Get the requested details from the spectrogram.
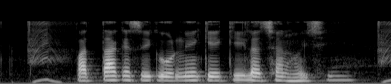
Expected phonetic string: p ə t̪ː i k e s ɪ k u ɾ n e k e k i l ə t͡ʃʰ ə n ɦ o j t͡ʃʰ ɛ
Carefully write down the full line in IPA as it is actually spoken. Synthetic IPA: p ə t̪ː a k e s i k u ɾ n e k e k i l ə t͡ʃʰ ə n ɦ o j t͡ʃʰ i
